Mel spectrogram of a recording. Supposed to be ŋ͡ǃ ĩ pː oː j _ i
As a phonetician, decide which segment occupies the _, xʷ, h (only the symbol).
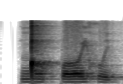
xʷ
